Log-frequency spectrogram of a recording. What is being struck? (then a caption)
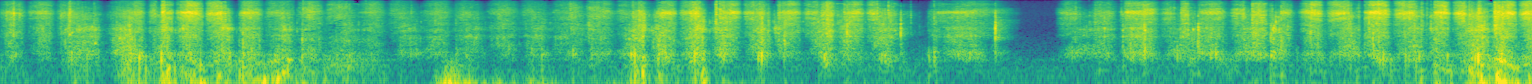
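Steel tape measure blade in plastic case. A blue plastic tape measure has its steel blade extended across both hands, with fingertips pulling and rubbing along the blade and sliding it in and out of the case. Quick, bright rasping strokes repeat at a brisk, uneven pace, with a brief silence partway through before the rubbing resumes.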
